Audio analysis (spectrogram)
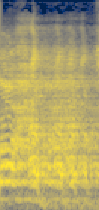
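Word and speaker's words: أحد: ہے قل هو اللہ احد، فرماؤ وہ اللہ ایک ہے. اگر کوئی اس طرح پڑھتا ہے قل هو اللہ احد، اس کا معنی ہے کھاؤ اللہ ذلت والا ہے.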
